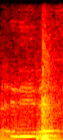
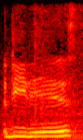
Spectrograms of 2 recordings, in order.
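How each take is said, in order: First: It is said the Italian way. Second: It is said the American way.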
